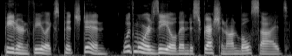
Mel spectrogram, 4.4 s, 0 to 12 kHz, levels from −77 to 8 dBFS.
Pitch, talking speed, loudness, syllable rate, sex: 195 Hz, 180 wpm, -19 LUFS, 4.7 syllables/s, female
